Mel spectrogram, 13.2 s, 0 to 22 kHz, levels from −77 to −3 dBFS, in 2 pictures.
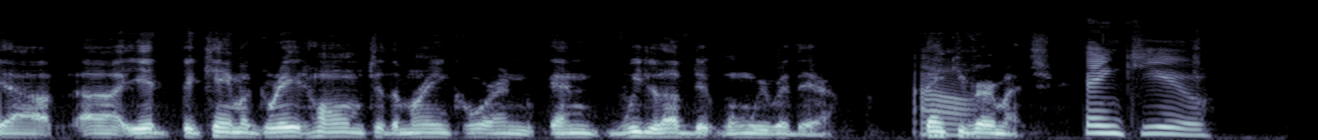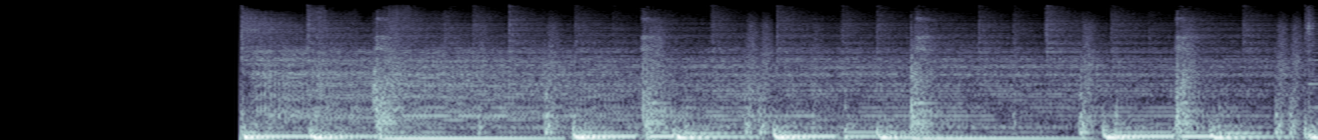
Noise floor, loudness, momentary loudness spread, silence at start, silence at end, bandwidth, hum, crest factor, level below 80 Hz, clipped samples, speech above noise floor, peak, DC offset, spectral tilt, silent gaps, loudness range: under -90 dBFS; -18 LUFS; 9 LU; 0 s; 0 s; 17 kHz; none; 16 dB; -24 dBFS; under 0.1%; over 71 dB; -2 dBFS; under 0.1%; -6.5 dB/octave; 6.45-7.76 s; 7 LU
